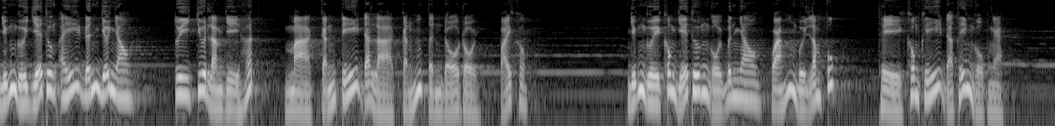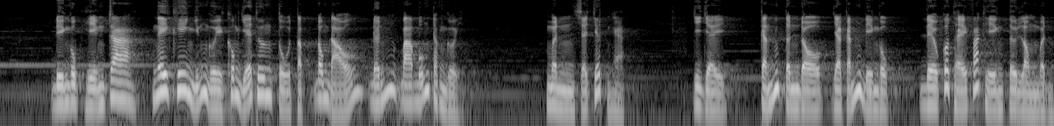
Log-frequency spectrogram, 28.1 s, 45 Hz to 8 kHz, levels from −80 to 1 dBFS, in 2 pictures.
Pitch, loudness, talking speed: 115 Hz, -22 LUFS, 175 wpm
